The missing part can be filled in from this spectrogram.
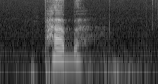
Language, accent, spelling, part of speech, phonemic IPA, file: English, US, pub, noun / verb, /pʌb/, En-us-pub.ogg
- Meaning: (noun) A public house where beverages, primarily alcoholic, may be bought and consumed, also providing food and sometimes entertainment such as live music or television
